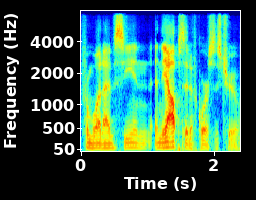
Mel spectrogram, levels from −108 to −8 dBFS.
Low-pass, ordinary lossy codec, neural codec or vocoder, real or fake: 7.2 kHz; AAC, 48 kbps; codec, 16 kHz, about 1 kbps, DyCAST, with the encoder's durations; fake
